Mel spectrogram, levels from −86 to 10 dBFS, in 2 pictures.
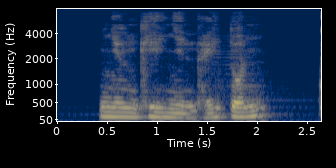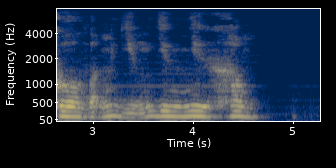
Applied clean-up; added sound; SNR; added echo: neural separator model SepFormer DNS4.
